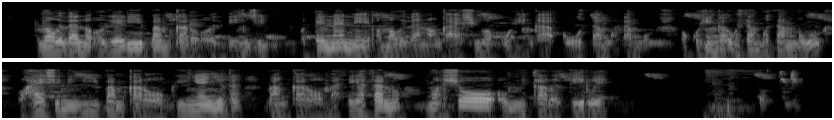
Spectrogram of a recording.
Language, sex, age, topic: Oshiwambo, male, 18-24, finance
